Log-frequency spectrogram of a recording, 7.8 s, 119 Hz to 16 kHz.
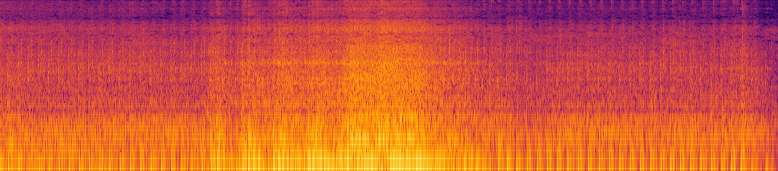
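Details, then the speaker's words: Honda Wave 110i that was hard to start, with stumbling acceleration and unstable idle, after MAP sensor replacement: idles steadily, revs up smoothly on a throttle blip and settles back, with normal idle and strong throttle response. "รู้สึกว่าบิดติดมือขึ้นเยอะนะครับแล้วก็พวกสโลว์อะไรนี่ก็ปกตินะครับ"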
